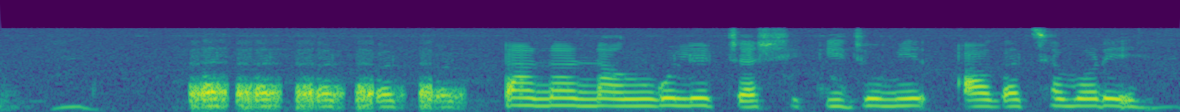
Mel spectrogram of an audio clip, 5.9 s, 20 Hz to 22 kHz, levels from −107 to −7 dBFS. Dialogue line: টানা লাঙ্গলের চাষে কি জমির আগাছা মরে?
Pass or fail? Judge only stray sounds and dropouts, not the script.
fail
